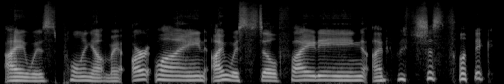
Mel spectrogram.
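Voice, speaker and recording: A middle-aged woman nurse with a Midwestern American accent, speaking with a voice that can sound slightly rough, telling a personal story in an interview. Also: medium pitch, a little slow, no room sound, clean studio sound. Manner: earnest, vivid retelling with quoted inner thoughts. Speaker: nurse, podcast guest.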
